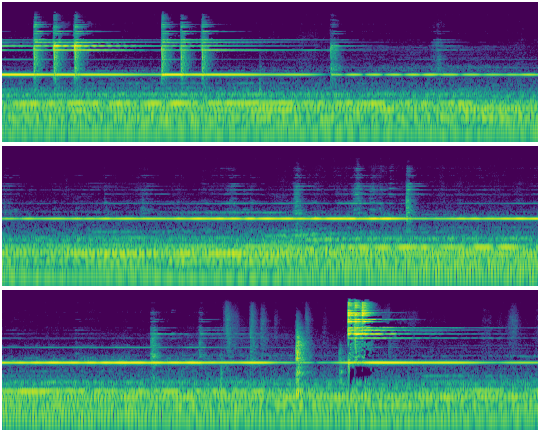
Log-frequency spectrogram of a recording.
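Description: A struck ritual bell sounding the close of a rite: it is struck in quick groups of strokes in the first few seconds, then its single low tone rings on and slowly dies away. Near the end it is struck again, loudly, and rings out.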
